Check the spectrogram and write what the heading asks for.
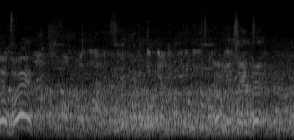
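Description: Several people talking over one another at once: steady overlapping chatter in a busy room, with no single voice standing out.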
